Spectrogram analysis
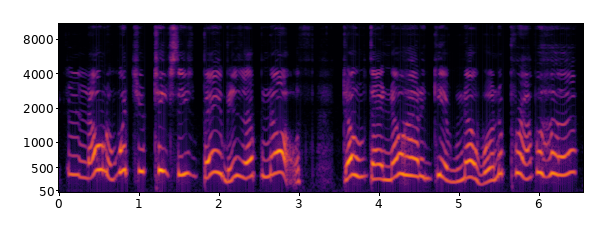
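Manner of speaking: put-on high old Southern grandmother voice; Southern grandma. A narrator's reading. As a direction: scold lovingly as a granny.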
